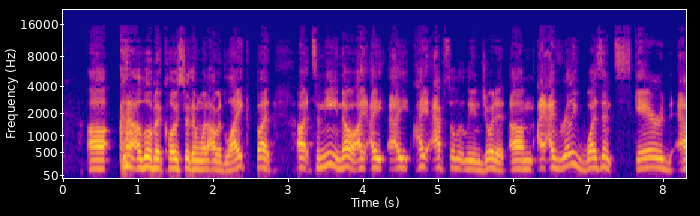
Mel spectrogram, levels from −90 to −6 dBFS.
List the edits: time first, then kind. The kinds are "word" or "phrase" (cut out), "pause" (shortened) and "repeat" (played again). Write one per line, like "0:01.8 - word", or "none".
none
